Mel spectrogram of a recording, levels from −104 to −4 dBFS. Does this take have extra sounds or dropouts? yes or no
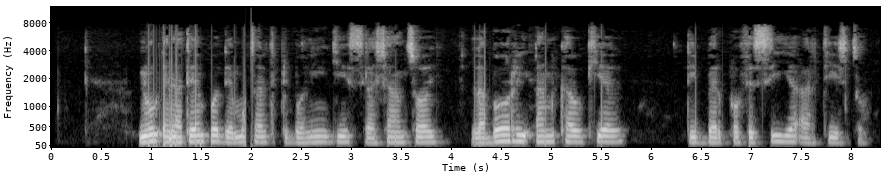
yes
